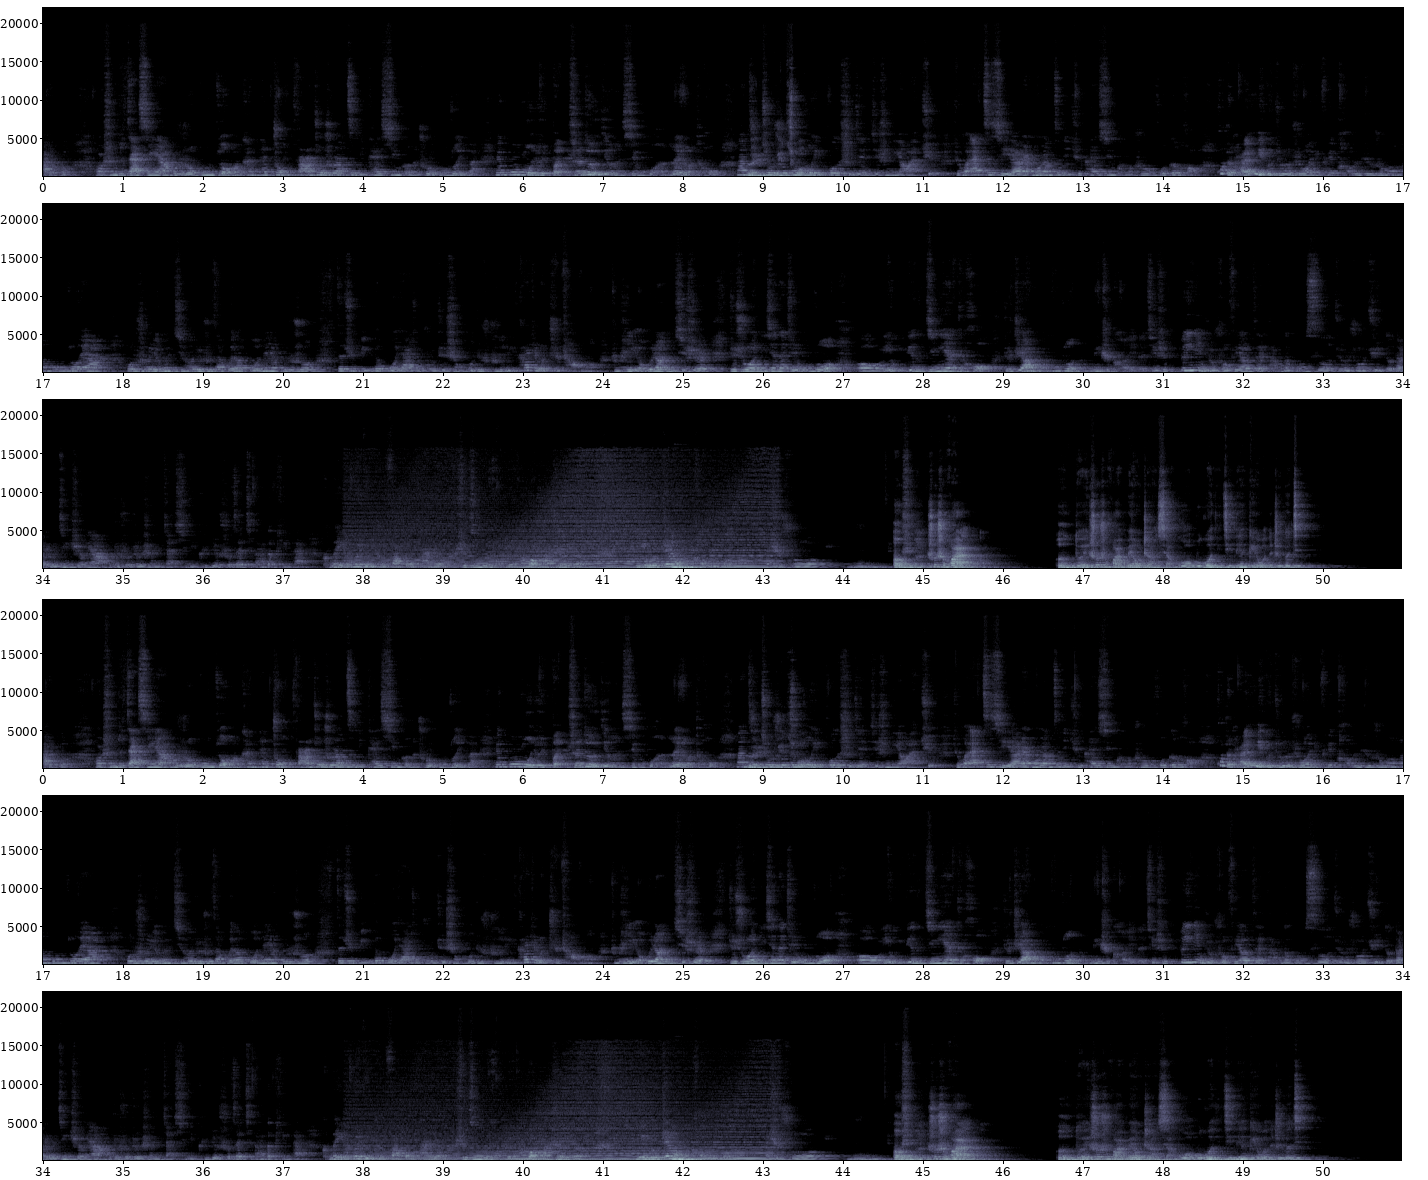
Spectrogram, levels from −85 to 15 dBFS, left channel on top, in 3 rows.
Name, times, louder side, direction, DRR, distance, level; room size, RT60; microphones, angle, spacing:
voice 1, 0.0-41.1 41.4-42.0 42.3-43.7 44.0-45.8, right 1 dB, 50° right, -4 dB, 0.4 m, -35 dB
voice 2, 8.8-9.6 41.8-42.1 44.6-45.6 46.7-49.7, left 1 dB, 85° left, 1 dB, 0.6 m, -28 dB
sound 1, 37.7-43.2, equal, 20° left, 0.4 m, -37 dB
2.1 x 2.1 x 3.4 m, 0.88 s
head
